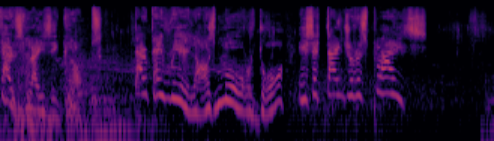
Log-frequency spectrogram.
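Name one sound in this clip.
A gruff male voice speaks with menace.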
